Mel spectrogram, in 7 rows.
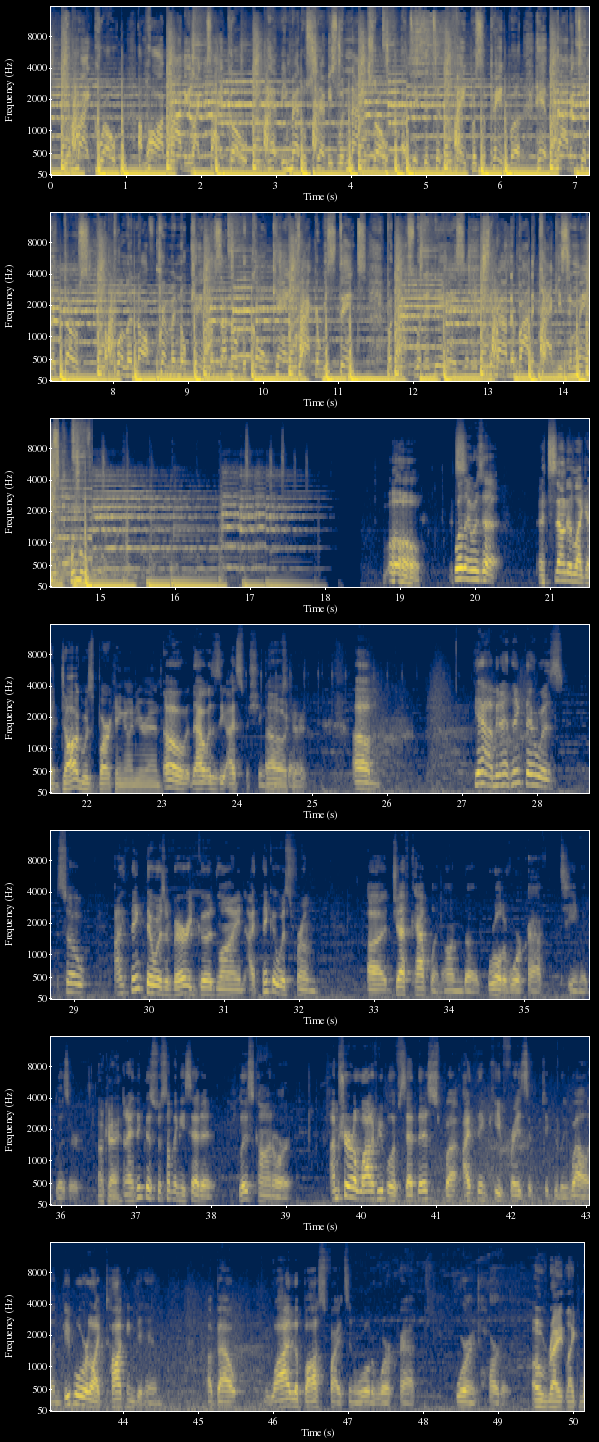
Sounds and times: Speech: 0:18.8 - 0:25.0, 0:25.6 - 0:25.9, 0:27.2 - 0:32.3, 0:32.9 - 0:50.1.

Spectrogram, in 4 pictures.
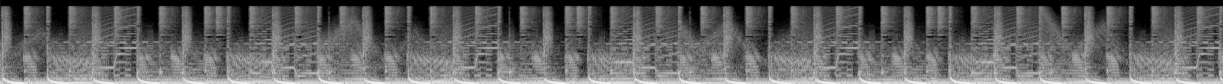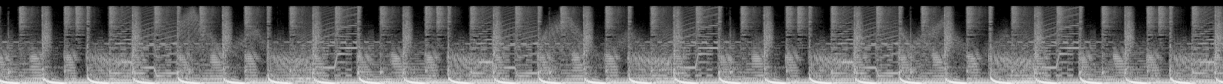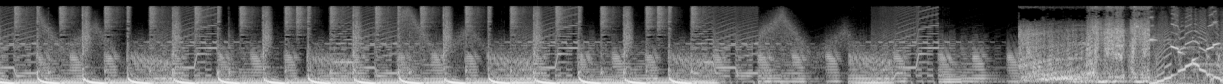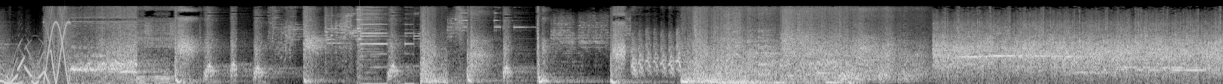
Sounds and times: Electronic music: 0:00.0 - 0:44.9.

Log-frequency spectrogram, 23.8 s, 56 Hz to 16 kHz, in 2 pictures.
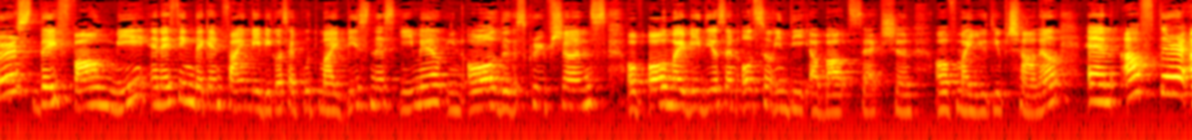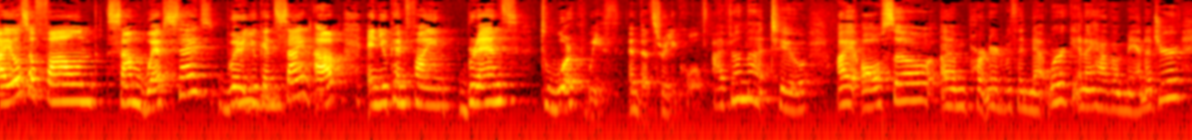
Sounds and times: Speech: 0:00.0 - 0:23.8.

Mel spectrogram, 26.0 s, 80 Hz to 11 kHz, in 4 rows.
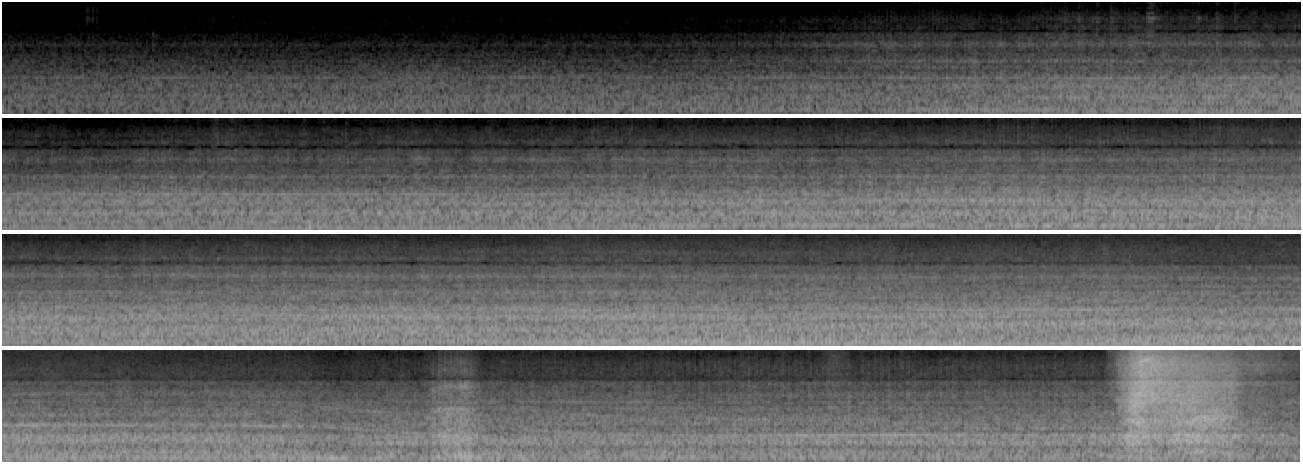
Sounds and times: Outside, rural or natural: 0:00.0 - 0:25.9
Truck: 0:00.0 - 0:25.9.

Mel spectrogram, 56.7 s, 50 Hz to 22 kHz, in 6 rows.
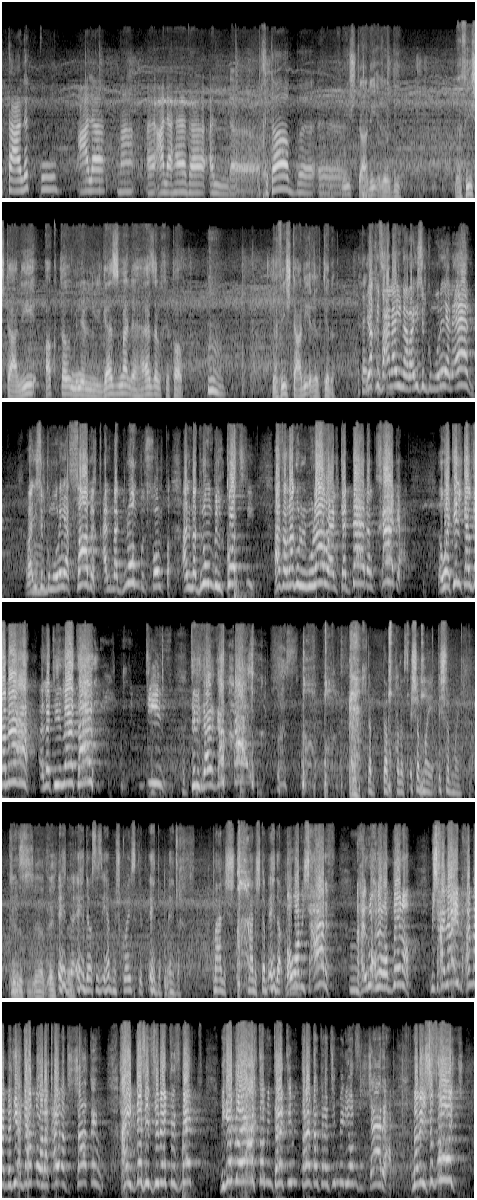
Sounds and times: Conversation: 0:00.0 - 0:56.7
Male speech, man speaking: 0:06.6 - 0:08.0, 0:09.0 - 0:13.1, 0:14.8 - 0:27.0, 0:27.7 - 0:30.4, 0:31.2 - 0:33.5, 0:38.0 - 0:39.5, 0:43.2 - 0:56.6.

